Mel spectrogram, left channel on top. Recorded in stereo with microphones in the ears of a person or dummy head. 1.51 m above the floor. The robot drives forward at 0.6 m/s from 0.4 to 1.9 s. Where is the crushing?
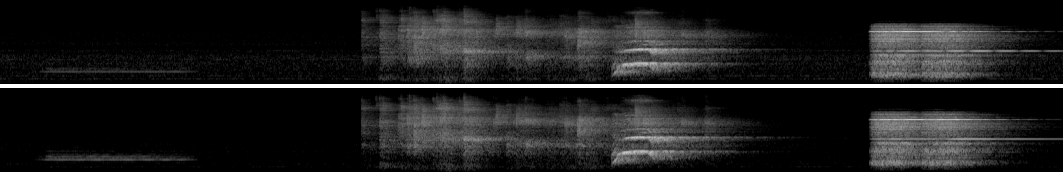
10° right (ahead or behind), 1.9 m.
